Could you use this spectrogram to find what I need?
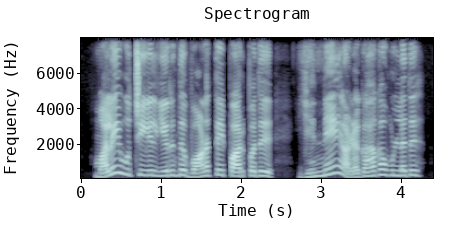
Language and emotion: Tamil, happy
